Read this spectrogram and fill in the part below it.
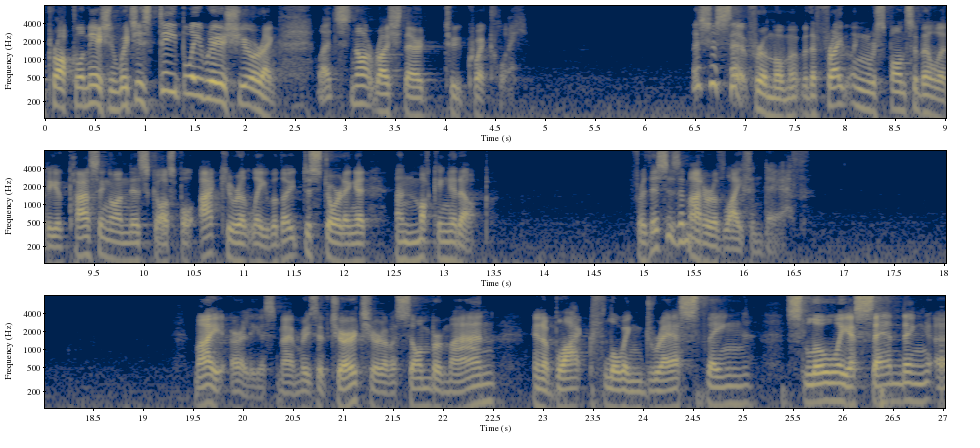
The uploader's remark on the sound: QTC Chapel Service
